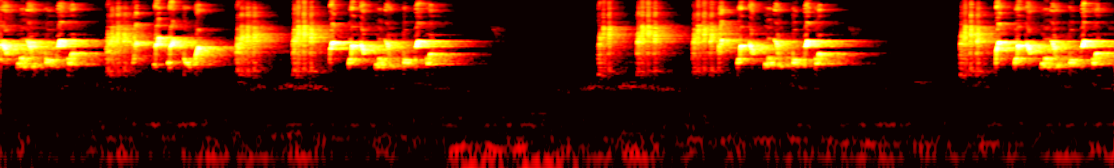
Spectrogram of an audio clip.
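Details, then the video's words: Caged bulbul singing, used to train young birds and lure wild ones. Its song comes in three bursts of rapid, bubbly, warbled whistled phrases, each lasting several seconds and separated by short silences. There is no other clear sound. "เสียงนกกรงดอกแตง เพลงน่าฝึกหัดลูกนก ล่อนกหัยคัก"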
